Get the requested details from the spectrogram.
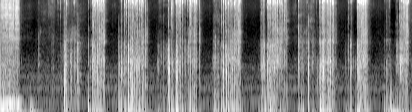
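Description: A small wooden paddle hairbrush with bristles is held close to the microphone while fingernails quickly scratch and tap its wooden back and bristles. Fast bursts of crisp, brushy scratching alternate with short pauses, carried by a low, thumpy body.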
